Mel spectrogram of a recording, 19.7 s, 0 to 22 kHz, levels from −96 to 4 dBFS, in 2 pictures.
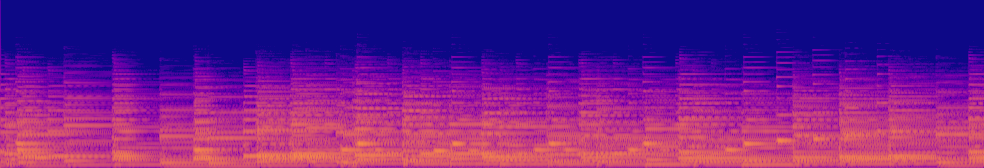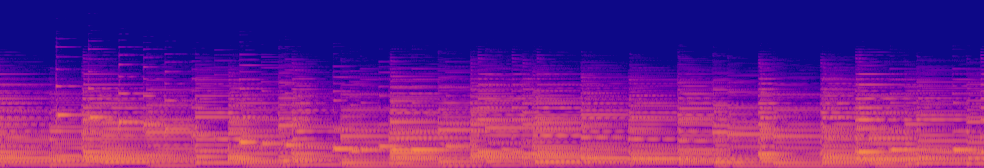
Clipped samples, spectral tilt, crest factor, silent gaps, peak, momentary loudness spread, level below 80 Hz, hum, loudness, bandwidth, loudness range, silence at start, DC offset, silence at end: under 0.1%; -9 dB/octave; 16 dB; none; -14 dBFS; 5 LU; -52 dBFS; none; -31 LUFS; 7.4 kHz; 2 LU; 0 s; under 0.1%; 0 s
